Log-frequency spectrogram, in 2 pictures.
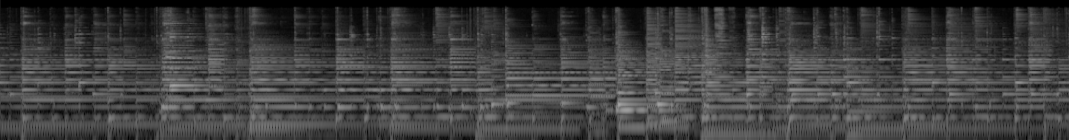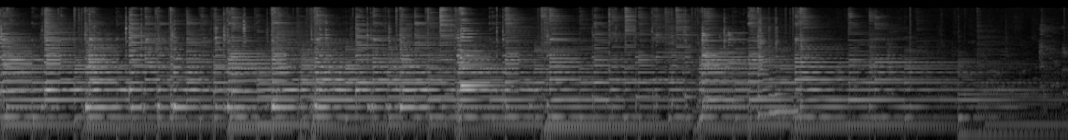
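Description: Live acoustic instrumental: two acoustic guitars and a mandolin picking together, getting quieter near the end.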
